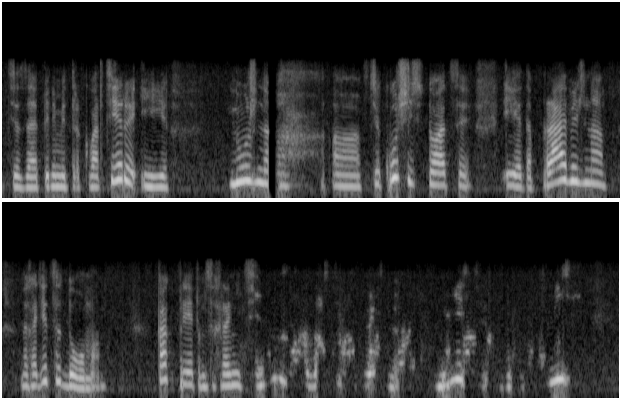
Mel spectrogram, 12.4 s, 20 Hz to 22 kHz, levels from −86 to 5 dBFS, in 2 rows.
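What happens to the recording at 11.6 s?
At 11.6 s the speech sits inside a stretch of speech suppressed in double talk, from 10.41 to 12.07 s. It dips by up to around 25 dB, likely because the echo canceller ducked the talker while the far side spoke. That makes it a gain drop, not a codec dropout. Overlapping it, the other side's voice leaks through from 11.47 to 11.88 s as a second voice about 15 dB under the speech, likely uncancelled loudspeaker echo. Underneath, the AMR wideband (HD Voice) codec at 8.85 kbit/s keeps everything rough and raspy.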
